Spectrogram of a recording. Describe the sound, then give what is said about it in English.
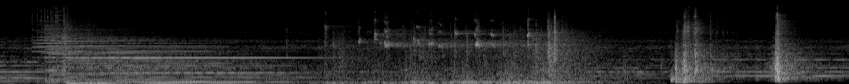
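A heavy metal jail door rumbles and scrapes as it slides along for several seconds, then slams shut with a loud clanging thunk, followed by a second sharp clank as it settles. “Clint suppressed a smile as the jail door slid shut.”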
